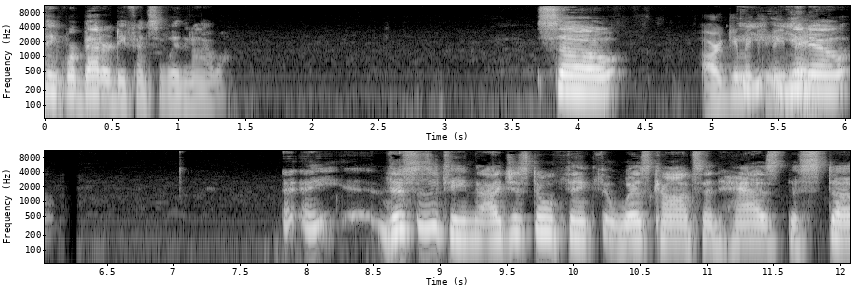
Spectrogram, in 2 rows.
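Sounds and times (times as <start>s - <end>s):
man speaking: 0.0s - 1.4s, 3.7s - 6.2s, 7.8s - 12.0s.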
